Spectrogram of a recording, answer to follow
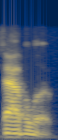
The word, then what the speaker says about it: Avilo: Is it Avilo or Avilo? He says Avilo.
